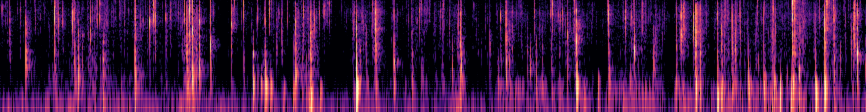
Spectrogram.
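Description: Fingertips press, squeeze and rub the thin clear plastic wrapper around a full pack of sponge scourers. A dense run of sharp crinkles, crackles and soft crunches comes in quick bursts, with a few louder snaps standing out. The sound is dry and close, with no ring after each touch.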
